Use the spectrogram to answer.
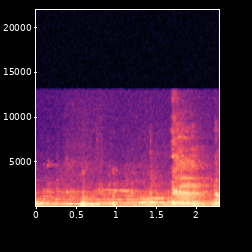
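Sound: people imitating owl hoots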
